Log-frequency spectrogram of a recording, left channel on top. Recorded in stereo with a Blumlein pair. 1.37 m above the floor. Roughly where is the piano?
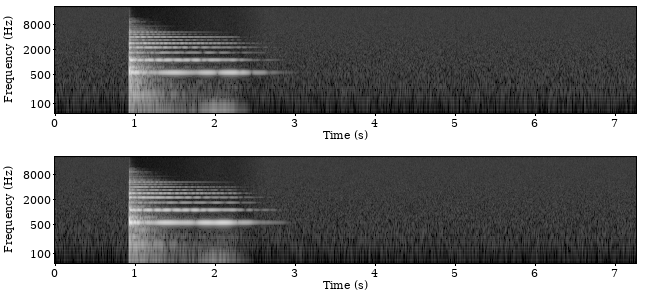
Ahead.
